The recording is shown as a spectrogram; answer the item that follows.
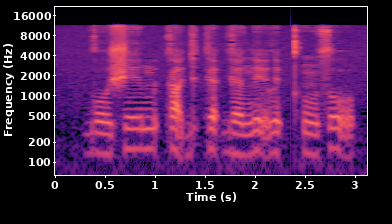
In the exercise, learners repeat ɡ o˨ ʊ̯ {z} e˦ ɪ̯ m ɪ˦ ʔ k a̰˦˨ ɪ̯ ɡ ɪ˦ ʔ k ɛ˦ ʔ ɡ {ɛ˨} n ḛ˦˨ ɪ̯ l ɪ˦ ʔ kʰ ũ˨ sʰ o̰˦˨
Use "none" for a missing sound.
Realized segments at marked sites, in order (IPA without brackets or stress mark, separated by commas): ʃ, ɛ˨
